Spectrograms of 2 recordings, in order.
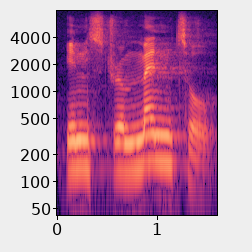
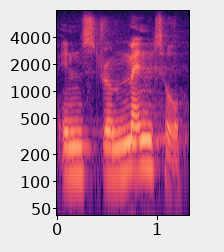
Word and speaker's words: instrumental: to the second syllable instrumental instrumental stress is on the third syllable i hope this video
